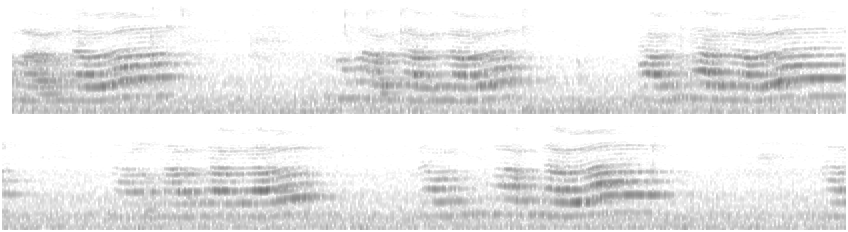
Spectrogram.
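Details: A female domestic cat (Felis catus) that habitually "talks" and "sings" around the house gives long, wavering meows, each rising and falling, repeated every two to three seconds.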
